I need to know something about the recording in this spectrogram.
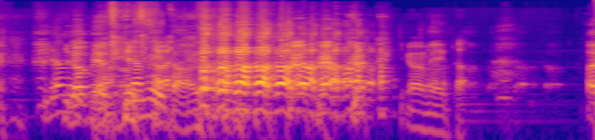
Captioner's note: laughing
